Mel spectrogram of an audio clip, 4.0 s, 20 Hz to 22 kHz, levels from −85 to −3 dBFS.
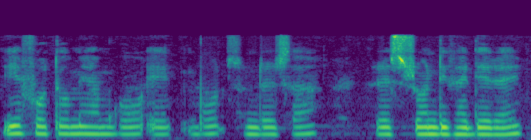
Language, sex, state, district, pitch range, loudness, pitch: Hindi, female, Arunachal Pradesh, Papum Pare, 195-210 Hz, -20 LUFS, 200 Hz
